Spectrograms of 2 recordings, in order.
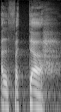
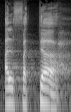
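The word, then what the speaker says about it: الفتاح: qui est dans l'iman, comme au Getli, c'est Al-Fattah. Al-Fattah. Nous vous trouve la lettre ta, quand nous veut dire nous trouver, veut dire qu'on nous peut prononcer lui-même nous trouver Al-Fattah.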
